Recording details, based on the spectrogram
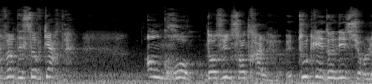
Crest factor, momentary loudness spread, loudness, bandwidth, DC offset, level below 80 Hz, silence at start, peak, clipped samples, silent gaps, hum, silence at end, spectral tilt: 16 dB; 14 LU; -19 LUFS; 16 kHz; under 0.1%; -32 dBFS; 0 s; -4 dBFS; under 0.1%; none; none; 0 s; -3.5 dB/octave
